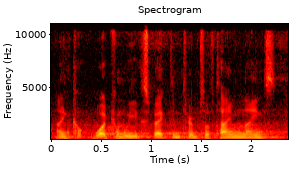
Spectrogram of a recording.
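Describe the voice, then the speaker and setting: A man's voice: medium pitch, steady tone, fast talker, darkish tone, slight background noise. A man moderating a panel, asking long, polite questions with many restarts. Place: conference hall panel stage. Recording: reverberant conference hall.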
